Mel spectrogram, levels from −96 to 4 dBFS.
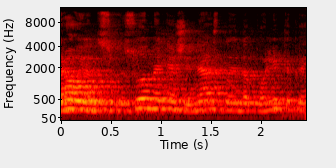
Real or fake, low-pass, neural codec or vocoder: real; 10.8 kHz; none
